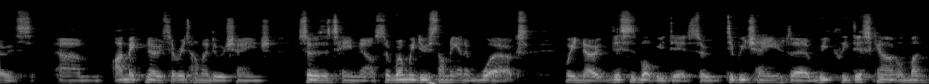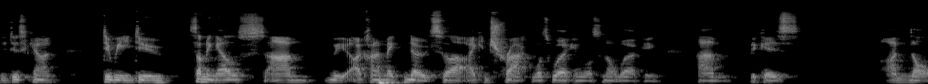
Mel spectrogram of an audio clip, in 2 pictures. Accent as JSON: {"language": "English", "country": "Australia", "moved": "yes", "said": "I'm Australian."}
